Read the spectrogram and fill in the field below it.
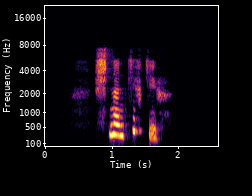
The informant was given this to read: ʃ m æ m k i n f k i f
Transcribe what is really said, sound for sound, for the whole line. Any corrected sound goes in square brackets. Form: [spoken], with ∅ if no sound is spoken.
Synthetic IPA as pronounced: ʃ [n] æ [n] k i [∅] f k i f

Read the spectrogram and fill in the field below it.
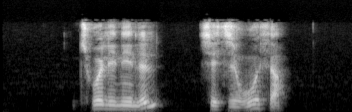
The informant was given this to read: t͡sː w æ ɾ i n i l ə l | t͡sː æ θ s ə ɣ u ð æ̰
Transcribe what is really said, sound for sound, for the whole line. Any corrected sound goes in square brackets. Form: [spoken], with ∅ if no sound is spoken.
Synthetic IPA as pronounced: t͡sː w æ [l] i n i l ə l | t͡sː [i] θ [z] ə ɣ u [θ] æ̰

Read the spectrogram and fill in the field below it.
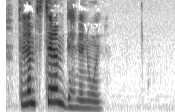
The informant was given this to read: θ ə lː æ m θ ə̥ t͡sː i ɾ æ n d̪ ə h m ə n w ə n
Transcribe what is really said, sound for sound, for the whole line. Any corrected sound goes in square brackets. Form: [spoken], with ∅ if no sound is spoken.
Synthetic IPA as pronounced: θ ə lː æ m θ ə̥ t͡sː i ɾ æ [m] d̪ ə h [n] ə n w ə n

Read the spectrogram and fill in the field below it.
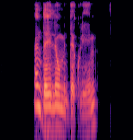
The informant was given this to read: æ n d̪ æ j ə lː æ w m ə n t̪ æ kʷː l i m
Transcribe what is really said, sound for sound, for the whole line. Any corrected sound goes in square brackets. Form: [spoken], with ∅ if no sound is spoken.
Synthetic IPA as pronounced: æ n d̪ æ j ə lː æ w m ə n [d̪] æ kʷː l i m

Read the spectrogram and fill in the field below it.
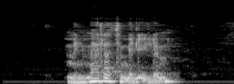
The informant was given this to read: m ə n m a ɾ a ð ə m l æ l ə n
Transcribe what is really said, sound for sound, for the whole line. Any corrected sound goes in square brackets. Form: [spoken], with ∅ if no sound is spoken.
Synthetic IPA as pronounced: m ə n m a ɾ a [θ] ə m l [i] l ə [m]

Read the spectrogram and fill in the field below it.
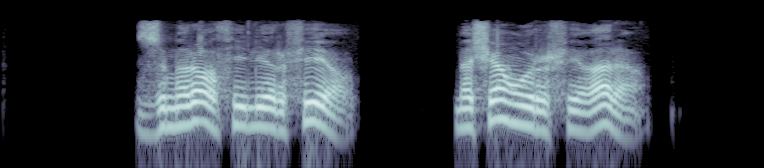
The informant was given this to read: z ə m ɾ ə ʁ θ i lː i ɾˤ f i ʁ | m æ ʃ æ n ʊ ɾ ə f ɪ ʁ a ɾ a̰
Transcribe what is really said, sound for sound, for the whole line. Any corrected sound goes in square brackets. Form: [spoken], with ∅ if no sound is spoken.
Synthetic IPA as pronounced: z ə m ɾ ə ʁ θ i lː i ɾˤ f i ʁ | m æ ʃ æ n ʊ ɾ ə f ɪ ʁ a ɾ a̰

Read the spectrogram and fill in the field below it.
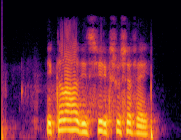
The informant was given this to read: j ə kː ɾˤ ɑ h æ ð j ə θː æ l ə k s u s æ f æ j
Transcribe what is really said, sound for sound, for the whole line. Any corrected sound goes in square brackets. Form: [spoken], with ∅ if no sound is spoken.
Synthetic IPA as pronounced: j ə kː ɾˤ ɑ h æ ð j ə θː [i] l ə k s u s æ f æ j

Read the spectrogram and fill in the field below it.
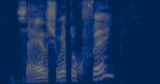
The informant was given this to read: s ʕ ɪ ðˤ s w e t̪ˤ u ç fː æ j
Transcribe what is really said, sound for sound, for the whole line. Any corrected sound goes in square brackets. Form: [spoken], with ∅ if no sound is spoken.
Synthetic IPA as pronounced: s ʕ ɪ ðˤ [ʃ] w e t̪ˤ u ç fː æ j

